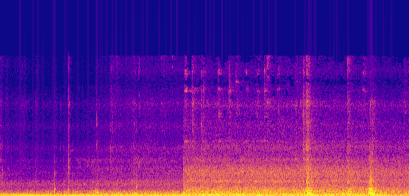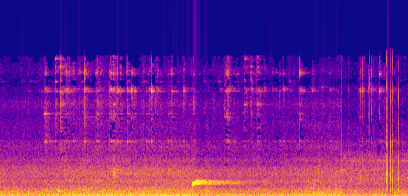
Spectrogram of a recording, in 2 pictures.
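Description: Getting out of a parked car: a steady low hum inside the car gives way to the steady noise of a parking garage as the door opens. The car door shuts with a thud about five and a half seconds in, and a short high chirp follows near nine seconds.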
